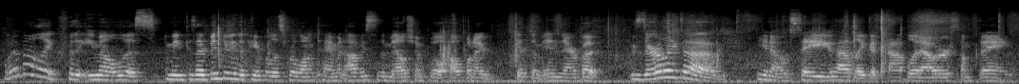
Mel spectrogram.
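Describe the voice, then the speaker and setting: A woman attending a seminar who asks halting, searching questions from the audience, heard from far off in a roomy space. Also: fairly low pitch, lively intonation, background noise. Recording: roomy, distant audience pickup.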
